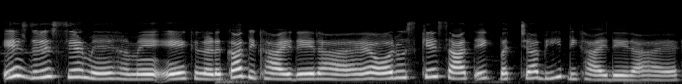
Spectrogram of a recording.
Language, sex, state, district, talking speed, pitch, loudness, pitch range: Hindi, female, Jharkhand, Palamu, 175 wpm, 265 Hz, -15 LUFS, 240-330 Hz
